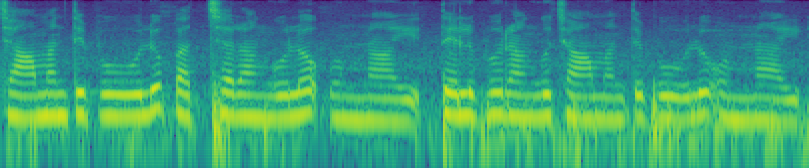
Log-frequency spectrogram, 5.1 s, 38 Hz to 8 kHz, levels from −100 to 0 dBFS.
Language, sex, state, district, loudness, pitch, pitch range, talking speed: Telugu, female, Telangana, Hyderabad, -15 LUFS, 195 Hz, 180-205 Hz, 120 wpm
